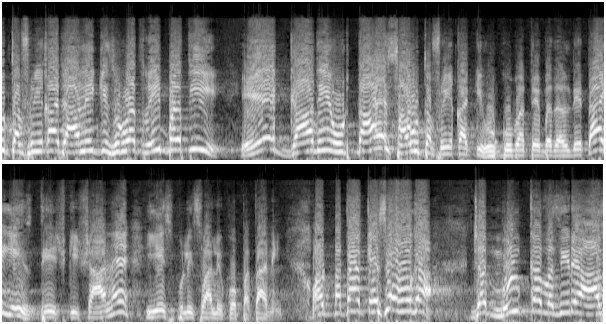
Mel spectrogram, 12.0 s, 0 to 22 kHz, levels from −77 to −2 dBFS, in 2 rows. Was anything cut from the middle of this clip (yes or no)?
no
